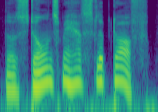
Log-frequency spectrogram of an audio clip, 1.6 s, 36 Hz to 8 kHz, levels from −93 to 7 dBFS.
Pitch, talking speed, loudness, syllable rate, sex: 135 Hz, 225 wpm, -16 LUFS, 6.5 syllables/s, male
